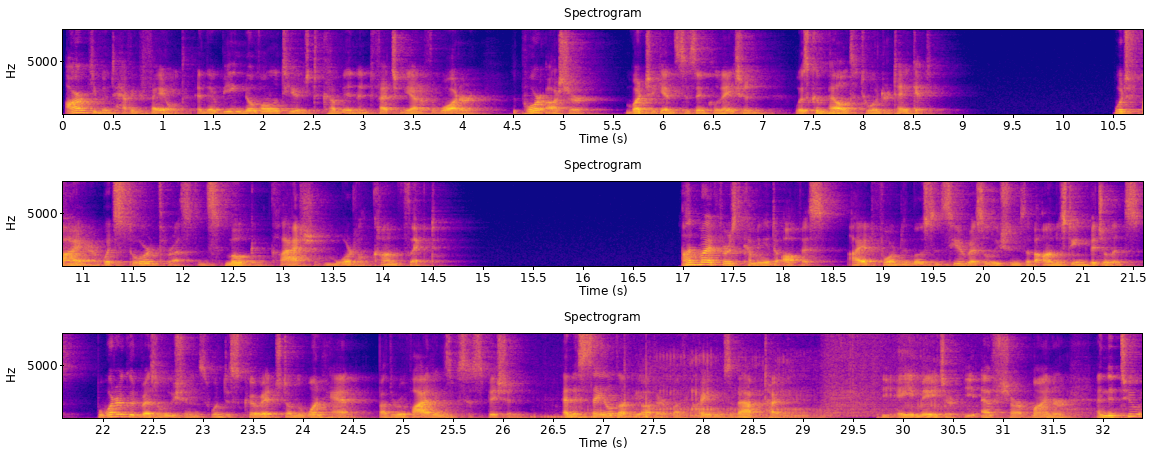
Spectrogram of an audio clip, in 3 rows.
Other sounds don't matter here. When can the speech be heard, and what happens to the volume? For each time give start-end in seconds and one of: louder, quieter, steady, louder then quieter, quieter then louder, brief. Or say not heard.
0.0-8.7 steady
10.5-14.6 steady
16.9-28.8 steady
29.7-32.3 brief.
